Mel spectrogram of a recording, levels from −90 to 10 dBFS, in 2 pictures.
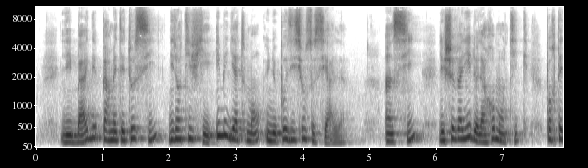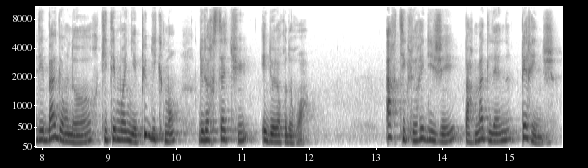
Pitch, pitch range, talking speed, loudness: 205 Hz, 180-235 Hz, 135 wpm, -18 LUFS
